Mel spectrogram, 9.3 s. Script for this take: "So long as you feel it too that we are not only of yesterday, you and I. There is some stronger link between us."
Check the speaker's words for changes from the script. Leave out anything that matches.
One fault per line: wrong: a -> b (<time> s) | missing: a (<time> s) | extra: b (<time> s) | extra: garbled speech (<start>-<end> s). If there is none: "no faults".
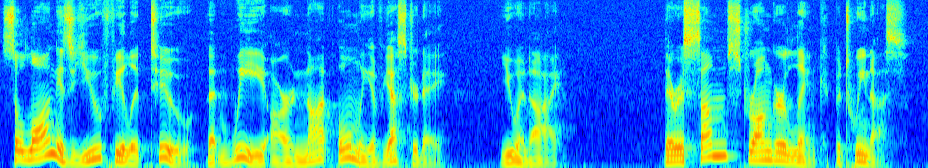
no faults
